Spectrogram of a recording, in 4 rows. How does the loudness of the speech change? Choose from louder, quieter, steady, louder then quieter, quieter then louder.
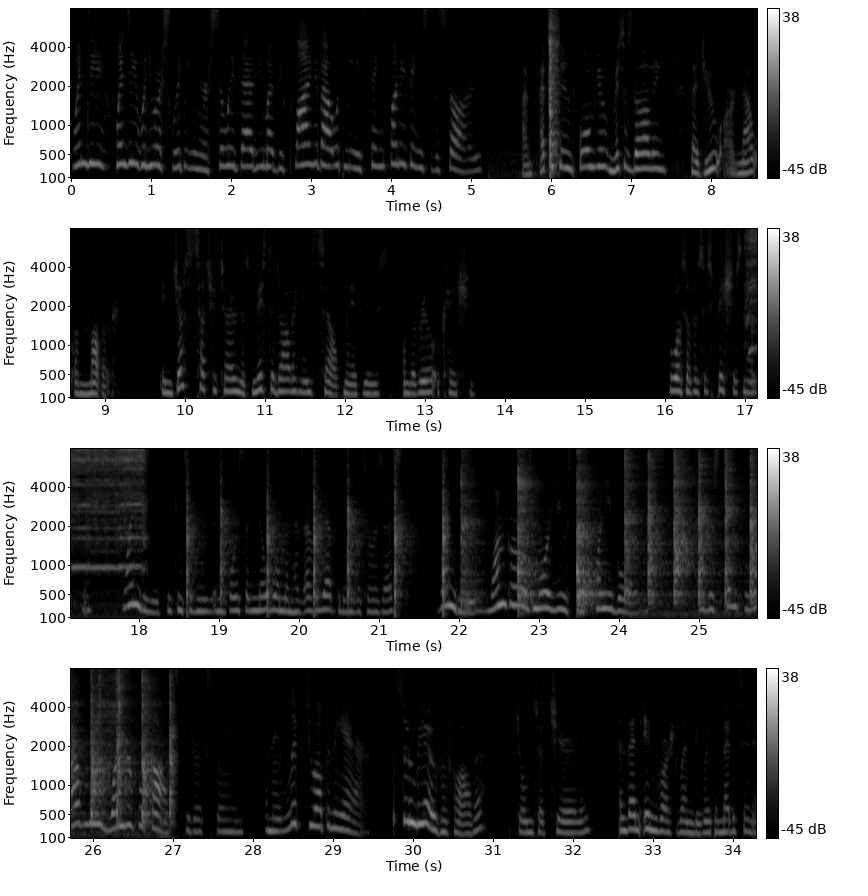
steady.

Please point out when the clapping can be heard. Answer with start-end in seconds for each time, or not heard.
18.6-27.1.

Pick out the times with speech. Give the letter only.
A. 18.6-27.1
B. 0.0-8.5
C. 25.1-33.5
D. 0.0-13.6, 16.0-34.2
D.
